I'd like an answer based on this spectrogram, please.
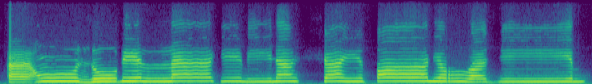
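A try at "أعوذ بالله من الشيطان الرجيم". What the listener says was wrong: pengucapan shin, lebih tadi shin itu suaranya menyebar, sha, ya, sha. Tadi kurang terdengar ya shinnya, coba lebih ditambahkan shin, sha.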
